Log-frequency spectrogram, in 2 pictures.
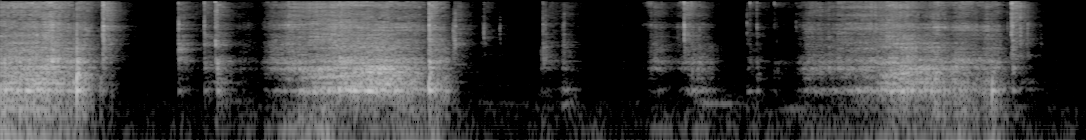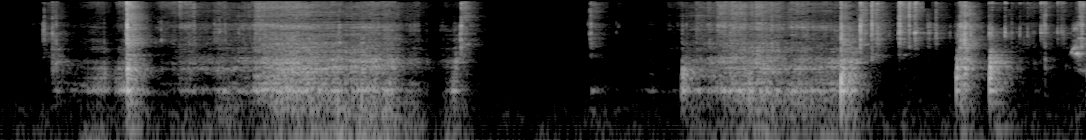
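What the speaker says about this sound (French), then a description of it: "je me place et je coupe au cutter, tout simplement" Sheets of scrapbooking paper being sliced with a craft knife for album pockets, giving repeated close raspy scraping strokes in bursts separated by brief pauses.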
